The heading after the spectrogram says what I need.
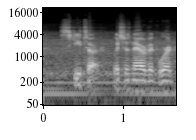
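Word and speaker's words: Schedar: The brightest star in Cassiopeia is pronounced Scitar, which is an Arabic word meaning breast.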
